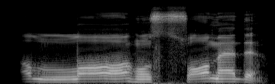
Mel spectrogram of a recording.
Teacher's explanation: یہ صاد لام تعریف حروف شمسیہ کی وجہ سے، یعنی اس کے ادغام کی وجہ سے مشدد ہوا ہے، تو ہم اس کے اوپر خوب سختی کریں گے اور اس کو موٹا بھی پڑھیں گے۔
